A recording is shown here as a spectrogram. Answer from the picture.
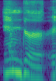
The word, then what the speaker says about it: Imgur: Oh, Im- Imgur. Im- oh, that's how it's pronounced.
